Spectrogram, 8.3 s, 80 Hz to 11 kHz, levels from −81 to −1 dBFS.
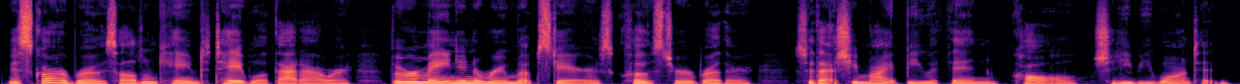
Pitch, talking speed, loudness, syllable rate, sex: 175 Hz, 225 wpm, -21 LUFS, 5.4 syllables/s, female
